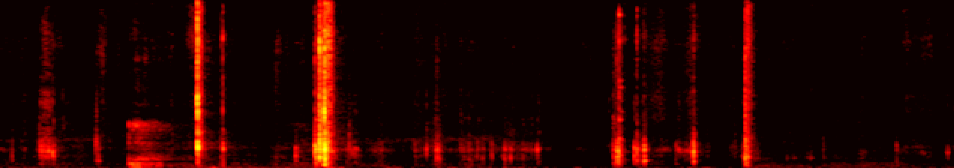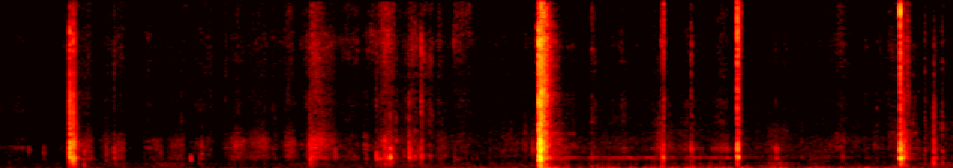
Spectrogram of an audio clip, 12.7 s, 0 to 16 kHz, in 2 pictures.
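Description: Scattered metallic clicks and knocks of AR-15 rifle parts being fitted together by hand, with the sharpest knocks about two seconds in and again near ten seconds.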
